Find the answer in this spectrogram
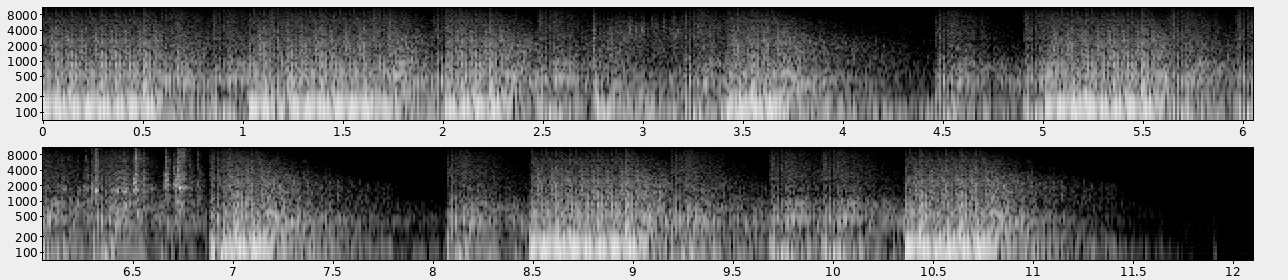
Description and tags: Gun Battle Short
You get a better quality of sound if you have the right speakers, but pretty epic either way.
Ammo, Auto, Automatic, Banging, Battle, Bullets, Explode, Explosion, Fast, Fire, Gun, Gunshot, Loud, Machine, Pistol, Rattle, Rifle, Scary, Scream, Shaking, Tank, Weapon, Weaponfire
